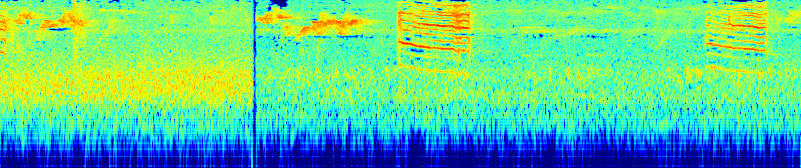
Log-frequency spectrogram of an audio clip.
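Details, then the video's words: Red-whiskered bulbul kept as a decoy bird for trapping wild bulbuls: two loud, harsh, buzzy rasping notes about half a second long, three seconds apart, with faint high thin whistled squiggles and steady background hiss. "Tiếng chim chào mào mồi"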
